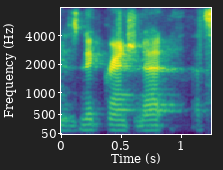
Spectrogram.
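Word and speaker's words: Grandgenett: yeah um good afternoon my name is Nick granjanette that's spelled n-i-c-k-g-r-a-n-d-g-e-n-e-t-t I'm a Staff attorney with Nebraska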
